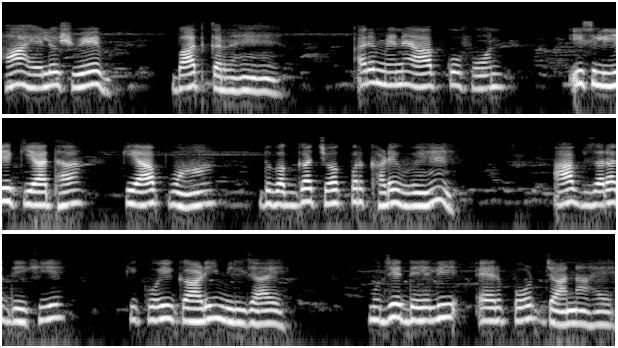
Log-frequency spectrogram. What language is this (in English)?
Urdu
